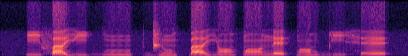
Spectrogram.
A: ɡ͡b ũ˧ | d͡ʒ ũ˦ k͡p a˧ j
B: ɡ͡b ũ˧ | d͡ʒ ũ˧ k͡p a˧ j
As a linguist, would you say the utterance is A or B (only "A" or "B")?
A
